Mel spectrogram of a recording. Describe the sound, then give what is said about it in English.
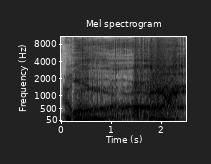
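A loud, drawn-out burp delivered into the microphone, low and rumbling with a wavering, gurgly texture that lasts a couple of seconds. “Should I give him a burp on the mic?”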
